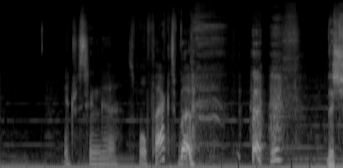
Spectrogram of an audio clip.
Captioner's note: laughs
